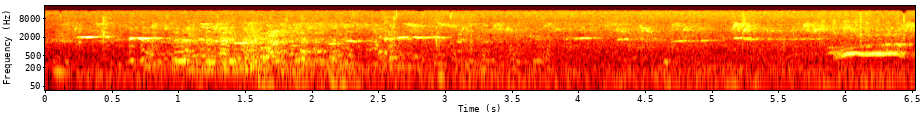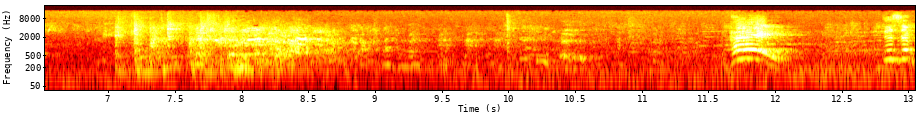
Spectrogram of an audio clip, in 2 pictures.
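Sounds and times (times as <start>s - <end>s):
birds singing: 0.0s - 7.2s.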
